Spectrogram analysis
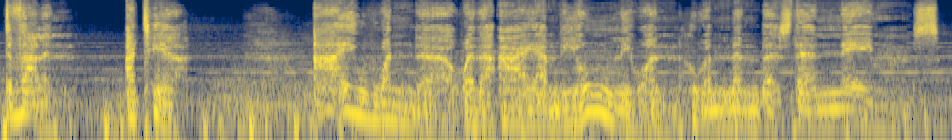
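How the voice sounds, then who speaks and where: A male actor voicing a menacing, seductive dragon lord in a fantasy game, theatrical and taunting, with a gravelly voice. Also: a bass voice, sing-song, takes it slowly, heavily acted. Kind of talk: dramatic fantasy game villain acting. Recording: loud music under the voice.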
